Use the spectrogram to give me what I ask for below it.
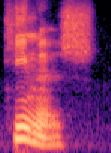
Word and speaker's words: quinas: find 5 small blue shields that we call quinas.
